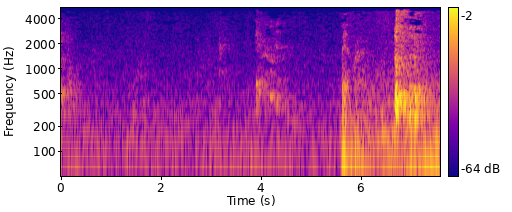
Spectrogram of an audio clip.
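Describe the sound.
A few rough coughs break through a quiet room, the last ones louder and closer, with some faint voice sounds around them.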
